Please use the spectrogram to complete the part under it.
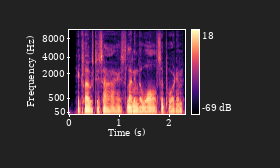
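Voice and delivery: plain reading voice

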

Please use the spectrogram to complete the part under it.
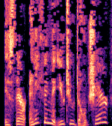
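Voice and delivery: high-pitched, inquisitive question; high voice, rising with interest; curious. A narrator's reading. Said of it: "Millie asked curiously".

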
